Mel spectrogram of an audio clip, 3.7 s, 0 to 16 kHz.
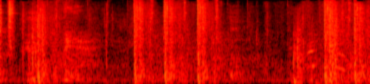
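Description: Gunfire from a firefight in the video game Uncharted 4: several sharp, loud shots burst out at irregular intervals over a busy background of game sound.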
